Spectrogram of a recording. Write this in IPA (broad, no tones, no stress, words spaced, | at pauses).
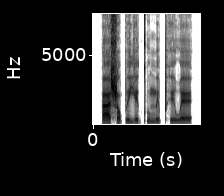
aɬɔpɪ jekʷʼime pʰɪwɛ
